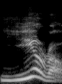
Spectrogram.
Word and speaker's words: gyro: Gyros I order the gyro Supreme suddenly the lady behind me chimes in it's pronounced yearo then the fellow behind her says it's a gyro I turn my back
